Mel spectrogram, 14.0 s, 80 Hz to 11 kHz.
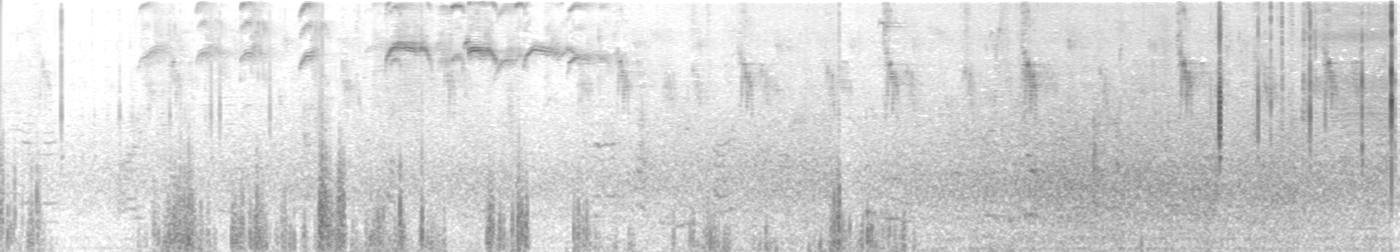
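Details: Non-breeding common swifts banging at nest boxes under the eaves at the back of a house on 16 June 2014: thin, high, rapid screams in short bursts, mixed with loud knocks and thumps against the boxes.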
